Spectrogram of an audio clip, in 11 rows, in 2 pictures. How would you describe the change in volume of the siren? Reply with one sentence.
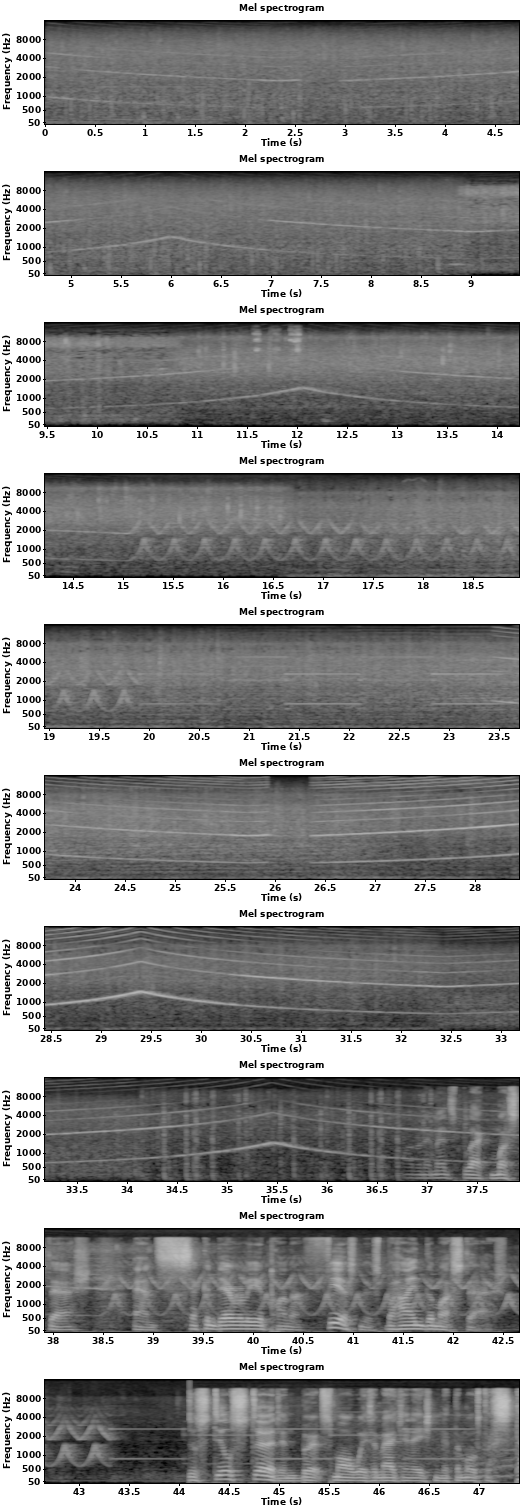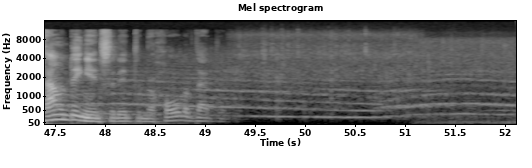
The loudness of the siren goes up, then down.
